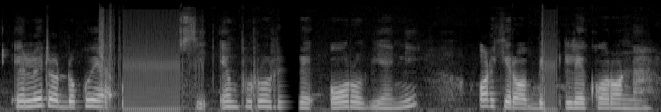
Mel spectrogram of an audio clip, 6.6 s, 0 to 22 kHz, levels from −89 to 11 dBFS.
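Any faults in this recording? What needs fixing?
Intermittent contact occurs at 0.99 to 2.03 s, with the line open for about 570 ms, and again at 5.42 to 5.57 s, open for about 106 ms. A loose cable or plug briefly breaks the signal path, so the speech drops out with crackle at each edge and only faint hiss remains. Reseat or replace the suspect cable and connectors before recording.

A call audio freeze occurs at 2.79 to 3.01 s. The last sound stretches into a fading buzz or hiss for about 192 ms, including about 50 ms of silence, then speech resumes where it stopped, with nothing lost but 192 ms added. The likely cause is delayed packets draining the jitter buffer. Use a more stable network connection or a larger jitter buffer.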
